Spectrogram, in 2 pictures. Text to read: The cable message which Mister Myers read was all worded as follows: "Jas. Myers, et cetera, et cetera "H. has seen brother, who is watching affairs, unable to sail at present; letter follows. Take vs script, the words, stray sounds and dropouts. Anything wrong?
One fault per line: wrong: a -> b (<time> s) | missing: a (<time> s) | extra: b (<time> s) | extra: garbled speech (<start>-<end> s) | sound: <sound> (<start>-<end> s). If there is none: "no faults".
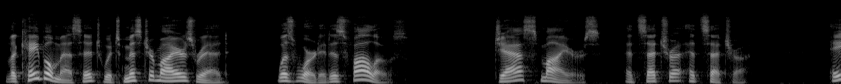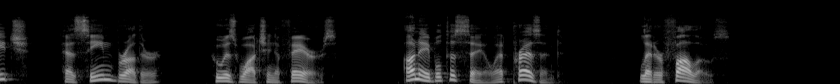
missing: all (3.0 s)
